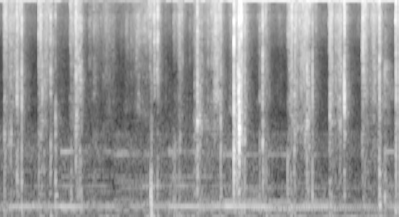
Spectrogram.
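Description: Oracle cards are shuffled by hand before a tarot-style love reading, giving a steady run of soft riffling and slapping bursts with a few sharper snaps, close and moderately quiet with no talking.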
